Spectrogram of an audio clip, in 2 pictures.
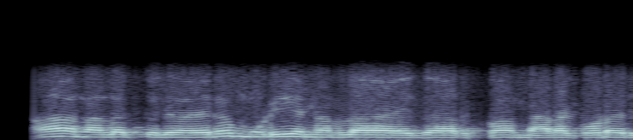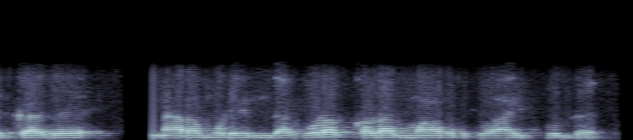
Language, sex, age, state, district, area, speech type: Tamil, male, 60+, Tamil Nadu, Madurai, rural, conversation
